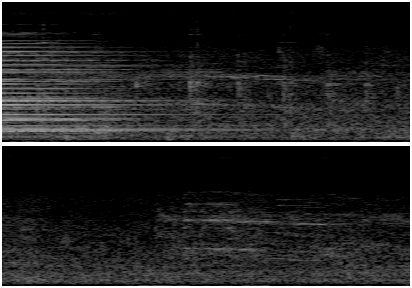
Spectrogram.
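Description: String music fading out in the first second or two, then a rooster crowing faintly about six seconds in.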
